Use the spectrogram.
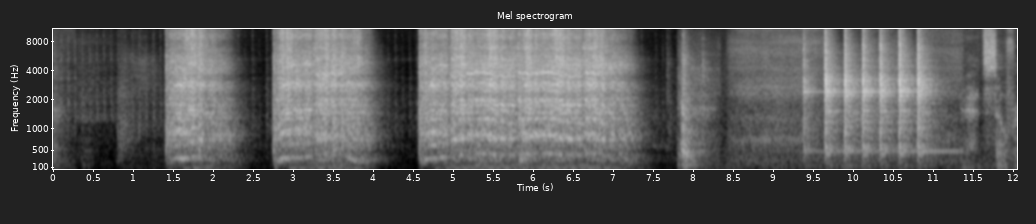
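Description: A secondhand Packard engine's starter cranks slowly in a garage, in several long, loud churning bursts separated by pauses. A faster run of sharp rhythmic knocks follows near the end.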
